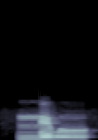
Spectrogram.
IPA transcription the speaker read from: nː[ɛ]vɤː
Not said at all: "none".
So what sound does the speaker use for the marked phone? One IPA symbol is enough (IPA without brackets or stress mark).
ɛ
